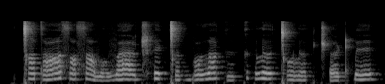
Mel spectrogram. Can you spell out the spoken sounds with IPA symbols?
ǀ ɛ˧ tˤ ɛː˨˦ sˤ ɨ˧ sˤ a˦˨ v ɔ˨ v aː˧ ʈ͡ʂʰ ɛ˦ ǀ ɐ˧ ɡ͡b u˧ ðˤ i˦ k ɘ˨ k | l ɐː˦ ǀ ɔ˨ l ɐː˨ k t͡ʃʼ ɐː˨ ʈ k͡p ɛ˦

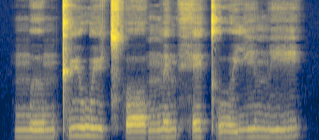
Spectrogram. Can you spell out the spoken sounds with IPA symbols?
m ɯ m kʼ y w y t͡sʼ o ŋ͡m e m h e kʼ u j i m i

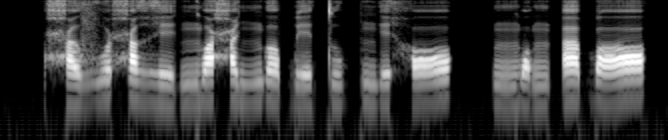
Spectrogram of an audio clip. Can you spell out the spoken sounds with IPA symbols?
ħ ə v u ħ ə ɦ e ŋ͡m ʌ ħ i ŋ ʌ ɓ e t u p ŋ e h ɔ | ŋ͡m ɔ ŋ ʔ a ɓ ɒ

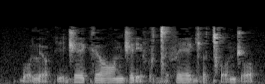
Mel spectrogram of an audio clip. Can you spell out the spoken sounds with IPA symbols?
ɓ o̰ lʲ ɔ̰ k ḭ d͡ʒ eː kʲ ɔː n d͡ʒ ɘ ɾʲ ḛ f o̰ ɡ͡ǀ ḛ f eː ɡʲ ḛ ɾ o ǀʰ o̰ n d͡ʒ o̰

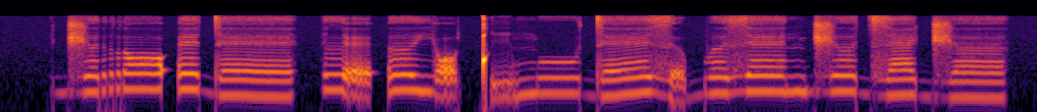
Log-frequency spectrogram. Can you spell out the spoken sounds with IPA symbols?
d͡ʒ ə˧ r ɔː˦ ʔ ɛ˦ d ɛː˨ | l ɛ̰˦˨ ʔ əː˦ j ɔ̰˧ ǃ ḭ˨ m uː˧ d ɛː˨˦ z ə̰˨ b ə˦ z ɛː˦ n d͡ʒ əː˦ d͡z æ˧ d͡ʒ ɜ˨

